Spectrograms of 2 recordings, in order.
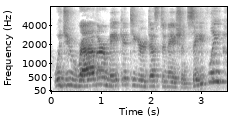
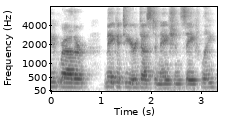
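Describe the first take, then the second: First: Raised rhetorical question. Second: Said in the usual way. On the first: Real, not acted.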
